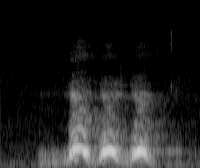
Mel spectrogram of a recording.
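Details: A Kangal shepherd dog, caught at night on a forest camera trap where a goat died, gives three deep, evenly spaced barks while scratching the ground and leaving its scent; it is alone and seems confident rather than afraid, announcing its presence.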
